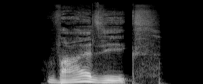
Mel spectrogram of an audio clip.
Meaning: genitive singular of Wahlsieg
- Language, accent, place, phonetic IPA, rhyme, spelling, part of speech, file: German, Germany, Berlin, [ˈvaːlˌziːks], -aːlziːks, Wahlsiegs, noun, De-Wahlsiegs.ogg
